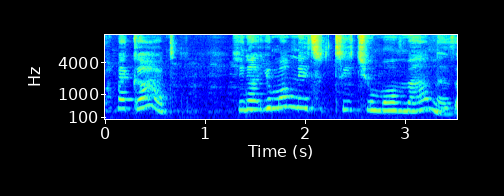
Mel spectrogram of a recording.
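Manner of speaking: disapproving, lecturing about manners; scolding. Retold or imitated. Mother telling rude kids their mom should teach manners, scolding. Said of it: "I was like".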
